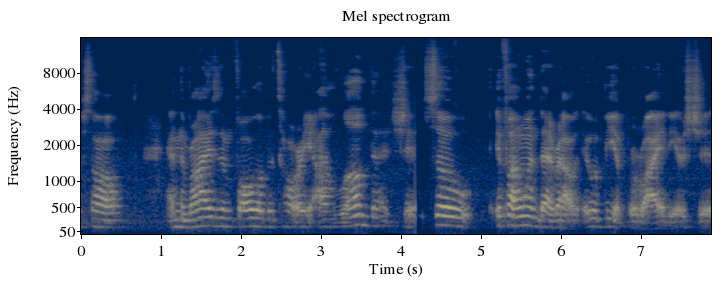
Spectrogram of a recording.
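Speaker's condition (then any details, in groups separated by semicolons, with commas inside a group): Cerebral palsy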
